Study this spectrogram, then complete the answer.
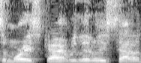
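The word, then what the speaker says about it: Morei Sky: And how do you pronounce? Is it Moray or Morai? Moray Sky.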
